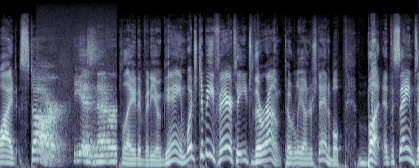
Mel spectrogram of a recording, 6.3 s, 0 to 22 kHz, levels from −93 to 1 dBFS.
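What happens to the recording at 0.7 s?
At 0.7 s the voice turns roomy and hollow, with thinner bass. The change starts suddenly at 0.55 s and snaps back at 1.76 s. The level stays about the same. This is likely a switch to a distant microphone, picking up more room sound.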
